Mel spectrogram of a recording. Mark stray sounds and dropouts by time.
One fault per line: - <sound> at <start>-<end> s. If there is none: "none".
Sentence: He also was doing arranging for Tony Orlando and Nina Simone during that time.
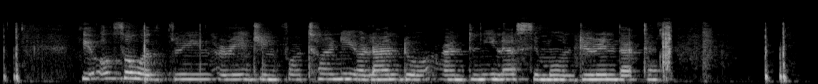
none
